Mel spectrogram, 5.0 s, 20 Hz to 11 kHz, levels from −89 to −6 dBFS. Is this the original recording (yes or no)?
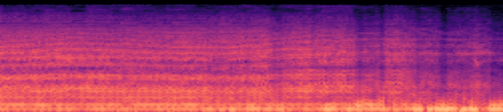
no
